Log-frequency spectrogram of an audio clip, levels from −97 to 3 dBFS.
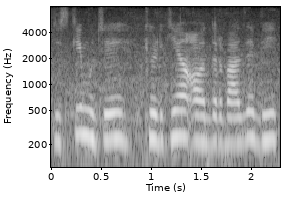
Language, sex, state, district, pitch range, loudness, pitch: Hindi, male, Chandigarh, Chandigarh, 215-235 Hz, -14 LUFS, 225 Hz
